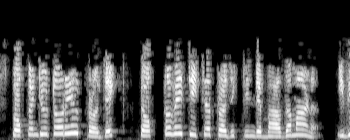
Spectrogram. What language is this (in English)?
Malayalam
